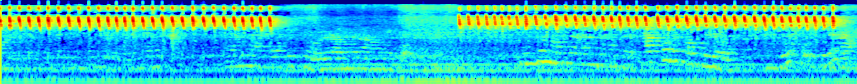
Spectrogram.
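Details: Master recording of a hill prinia in ngebren style for songbird training: a rapid, high-pitched chipping run, a roughly two-second lull with low background sound, then a long renewed stream of quick, even notes.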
